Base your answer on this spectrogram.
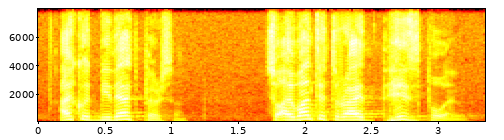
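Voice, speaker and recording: A man speaks with an Arabic accent. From Gaza, Palestine. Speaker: poet. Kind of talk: panel discussion. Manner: halting.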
